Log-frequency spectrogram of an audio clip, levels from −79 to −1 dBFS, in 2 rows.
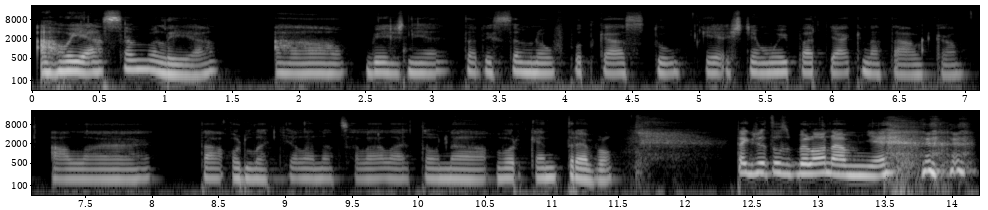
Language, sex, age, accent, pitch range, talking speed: Czech, female, 20-39, native, 175-210 Hz, 130 wpm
